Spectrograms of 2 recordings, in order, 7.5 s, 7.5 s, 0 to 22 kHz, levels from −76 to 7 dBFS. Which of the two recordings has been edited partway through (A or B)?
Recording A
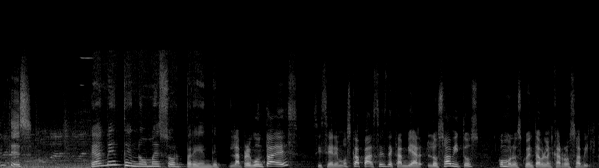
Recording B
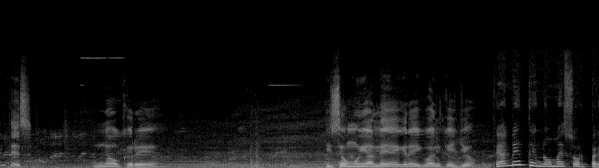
A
